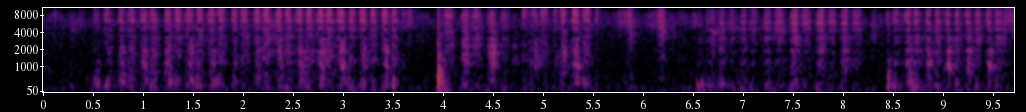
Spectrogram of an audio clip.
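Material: Paper.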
